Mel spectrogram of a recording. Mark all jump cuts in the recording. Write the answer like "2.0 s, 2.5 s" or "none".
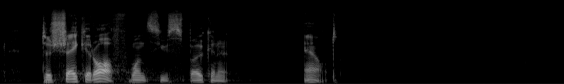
none

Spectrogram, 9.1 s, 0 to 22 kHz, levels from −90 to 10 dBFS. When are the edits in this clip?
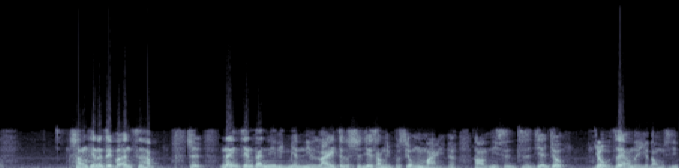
7.8 s

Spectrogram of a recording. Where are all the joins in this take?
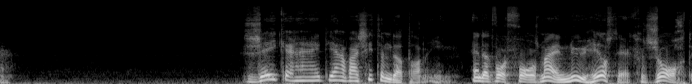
4.6 s

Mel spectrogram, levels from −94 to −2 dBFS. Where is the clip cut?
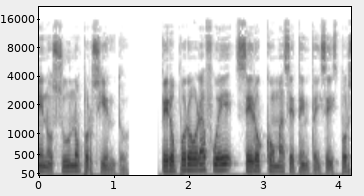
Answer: none

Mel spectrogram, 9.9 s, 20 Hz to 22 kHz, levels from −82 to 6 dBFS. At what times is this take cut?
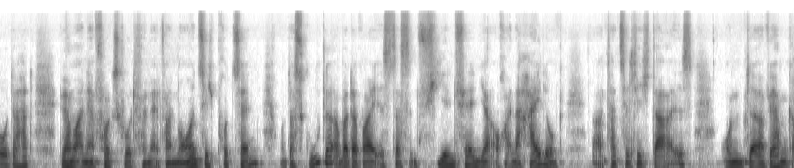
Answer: none

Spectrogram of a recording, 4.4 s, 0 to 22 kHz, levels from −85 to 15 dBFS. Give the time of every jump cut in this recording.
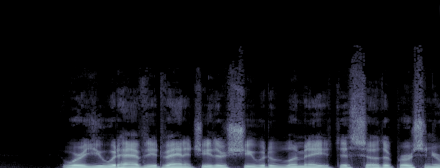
none

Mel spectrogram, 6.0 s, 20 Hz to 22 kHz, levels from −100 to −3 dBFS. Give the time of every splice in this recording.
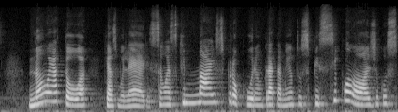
none

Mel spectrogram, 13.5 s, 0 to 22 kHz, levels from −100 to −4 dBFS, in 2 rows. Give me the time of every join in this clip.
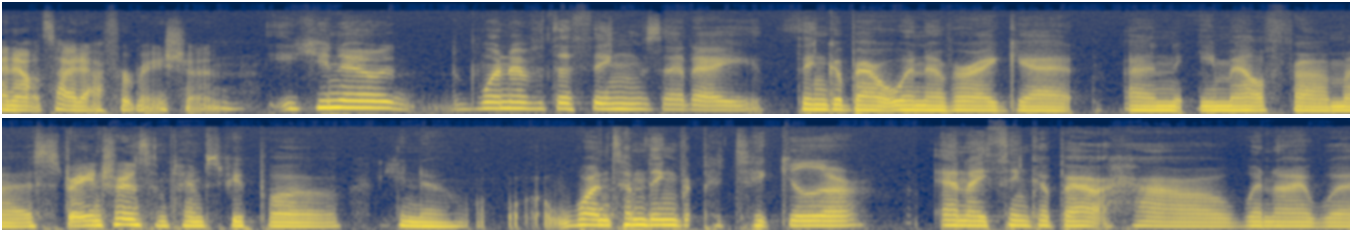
1.3 s, 5.5 s, 8.5 s, 10.1 s

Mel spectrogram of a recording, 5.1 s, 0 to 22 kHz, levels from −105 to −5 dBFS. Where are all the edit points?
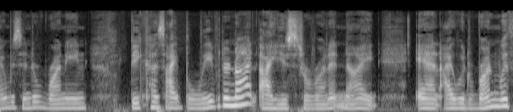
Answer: none

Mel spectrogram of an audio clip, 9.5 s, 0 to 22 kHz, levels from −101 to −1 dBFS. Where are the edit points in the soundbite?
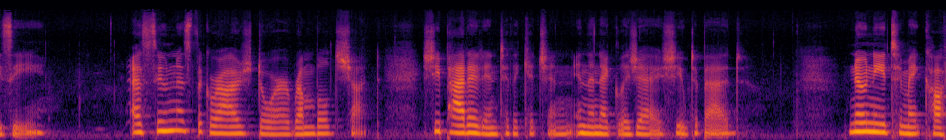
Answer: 6.9 s

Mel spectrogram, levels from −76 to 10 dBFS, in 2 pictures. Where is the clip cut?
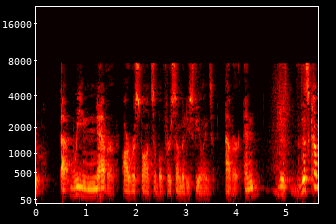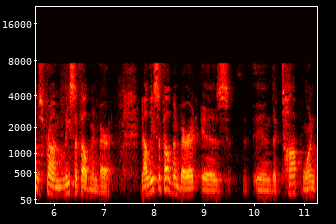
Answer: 1.6 s

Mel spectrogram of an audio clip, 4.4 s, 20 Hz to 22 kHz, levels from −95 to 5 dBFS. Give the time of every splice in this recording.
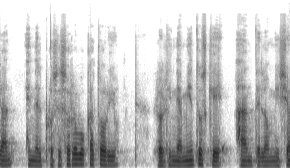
none

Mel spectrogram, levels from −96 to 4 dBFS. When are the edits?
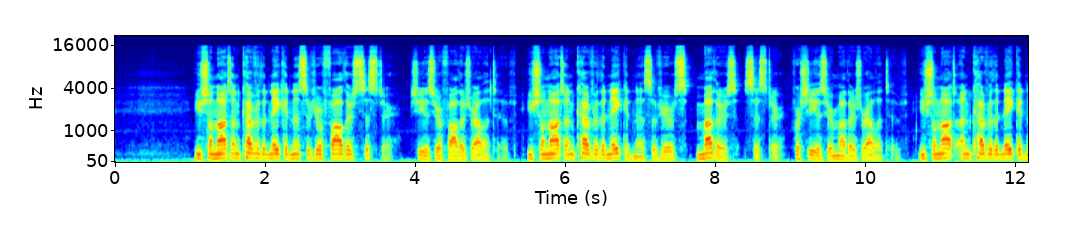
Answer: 3.8 s, 5.4 s, 9.0 s, 10.6 s

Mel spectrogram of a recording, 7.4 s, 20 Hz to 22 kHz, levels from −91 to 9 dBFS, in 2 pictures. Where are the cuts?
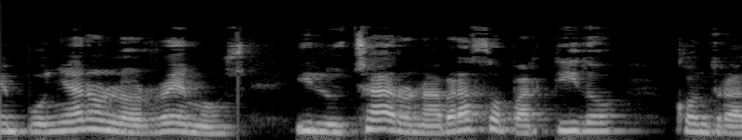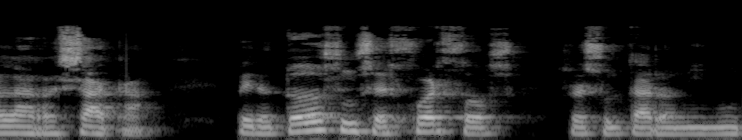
none

